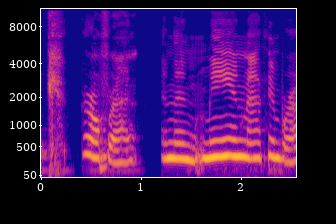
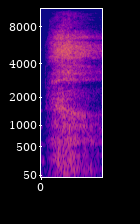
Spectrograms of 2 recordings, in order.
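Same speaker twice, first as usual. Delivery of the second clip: mock gasp; 8 dB quieter than usual. Actress gasps before her line.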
